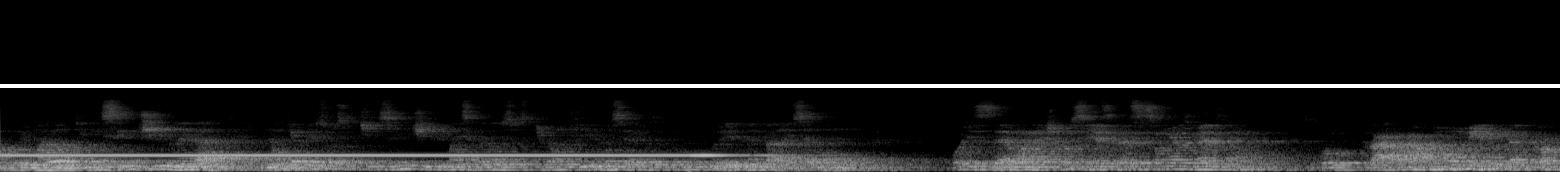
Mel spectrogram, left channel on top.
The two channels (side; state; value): left; silent; 59 dB below the other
